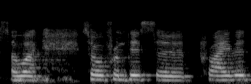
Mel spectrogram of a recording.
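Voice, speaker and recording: Speaking with a Danish accent, a woman keeps her intonation fairly even. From Denmark. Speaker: thyroid specialist, biochemist. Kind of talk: interview. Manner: halting.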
